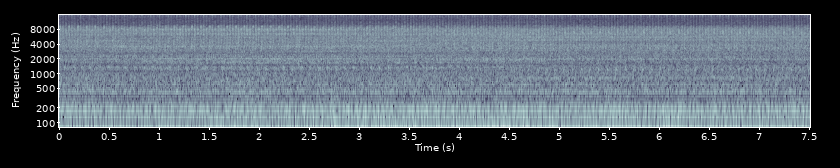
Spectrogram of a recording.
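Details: KIA Picanto 2, 1.0 G3LA, cold idle at about -7°C: rough, hurried ticking about three beats a second over hissy engine; owner suspects piston knock, source unconfirmed.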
